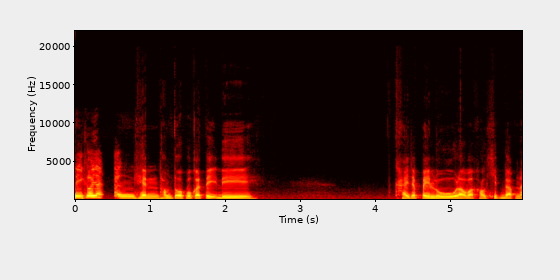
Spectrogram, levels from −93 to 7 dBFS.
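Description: From 0.31 to 0.54 s the speech stalls in a call audio freeze. The last sound carries on as a fading buzz for about 210 ms, with no silent stretch, and then the speech resumes where it stopped with nothing lost. The stall likely comes from packets held up in transit, so the jitter buffer emptied and the receiver filled the gap by extending what it last had, pushing everything after it 210 ms later.

At the very end, from 5.90 to 5.97 s, a jitter buffer speed-up makes the final fragment of speech run at about 170% of normal speed while keeping its pitch, so it sounds clipped and rushed. The receiver had more audio queued than it wanted and trimmed it by cutting out short pitch-period pieces in quick succession, removing roughly 50 ms in total to bring the delay back down.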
